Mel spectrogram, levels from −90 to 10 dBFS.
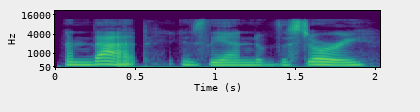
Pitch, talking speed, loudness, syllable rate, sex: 190 Hz, 235 wpm, -18 LUFS, 5.2 syllables/s, female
